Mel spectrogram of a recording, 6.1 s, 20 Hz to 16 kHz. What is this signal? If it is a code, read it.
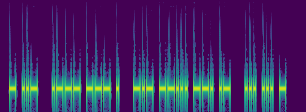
Morse code, heard as a keyed tone, about 28 wpm, 700 Hz. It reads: TU JOE K7GA SST
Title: K1USN SST QSO Practice - 28wpm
